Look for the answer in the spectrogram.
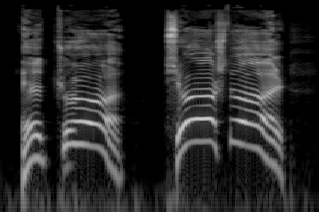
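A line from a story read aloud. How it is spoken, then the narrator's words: Displeased male rumble. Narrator (Russian): недовольно прогудел кто-то из мужиков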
